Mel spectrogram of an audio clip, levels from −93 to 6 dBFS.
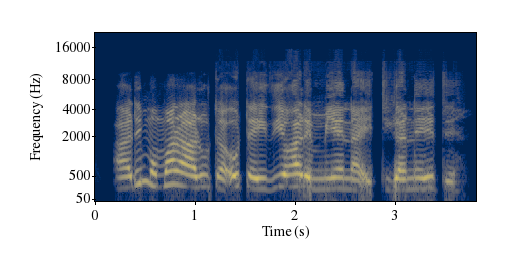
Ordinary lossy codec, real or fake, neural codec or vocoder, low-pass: Opus, 16 kbps; real; none; 14.4 kHz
